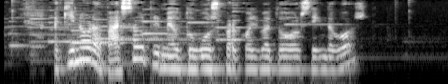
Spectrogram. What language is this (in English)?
Catalan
